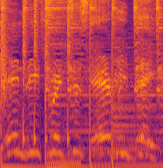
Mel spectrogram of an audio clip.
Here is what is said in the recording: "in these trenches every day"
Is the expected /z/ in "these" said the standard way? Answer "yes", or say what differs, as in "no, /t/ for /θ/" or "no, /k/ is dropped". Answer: no, /z/ is dropped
